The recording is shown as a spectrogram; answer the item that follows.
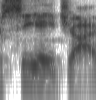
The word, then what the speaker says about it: Qi: Qi is Qi or Chi, but we spell it Qi as Qi, like the energy.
